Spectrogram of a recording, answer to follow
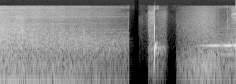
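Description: Closing theme music of a TV sports programme fading out and dropping to silence, then a single short pitched blip, rising and falling, about one and a half seconds in.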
